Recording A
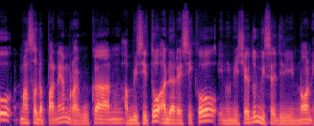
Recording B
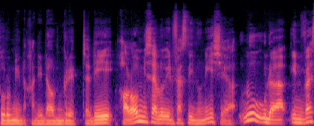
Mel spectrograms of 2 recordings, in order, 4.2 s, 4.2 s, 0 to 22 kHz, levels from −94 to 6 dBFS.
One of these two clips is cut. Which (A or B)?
A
